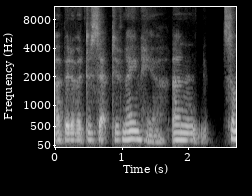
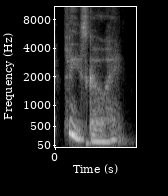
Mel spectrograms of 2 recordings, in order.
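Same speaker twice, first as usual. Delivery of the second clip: formal British English accent; 3 dB quieter than usual. Describing how people politely say go away, the speaker demonstrates: polite BBC voice. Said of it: "So that's my BBC voice".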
